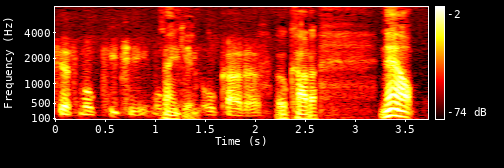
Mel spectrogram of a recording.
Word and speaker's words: Mokichi: Pronounced, yes, Mokichi.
